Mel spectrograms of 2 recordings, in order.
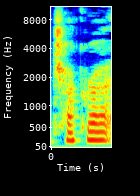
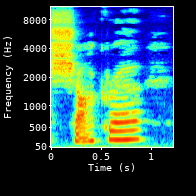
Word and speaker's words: chakra: And by the way, I keep saying chakra and not chakra because that is how I have recently learned that that is the correct pronunciation.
